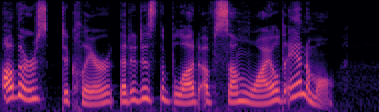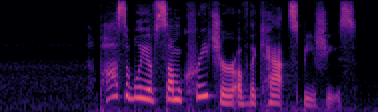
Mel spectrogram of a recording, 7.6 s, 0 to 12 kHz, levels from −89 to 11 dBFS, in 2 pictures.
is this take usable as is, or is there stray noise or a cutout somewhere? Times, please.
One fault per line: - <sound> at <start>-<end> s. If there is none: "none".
none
